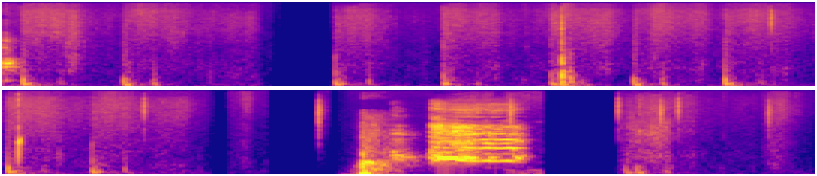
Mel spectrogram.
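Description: A chicken in the Minecraft game Cobblemon gives a quick burst of clucking after a string of soft, scattered ticks and taps, faint and brief against near silence.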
